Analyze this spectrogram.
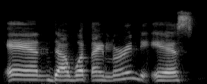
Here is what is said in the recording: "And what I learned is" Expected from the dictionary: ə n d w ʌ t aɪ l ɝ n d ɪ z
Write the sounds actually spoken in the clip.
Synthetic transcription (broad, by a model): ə n d w ʌ t aɪ l ɝ n d ɪ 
